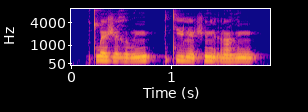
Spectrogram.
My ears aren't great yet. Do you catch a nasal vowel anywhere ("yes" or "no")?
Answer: yes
